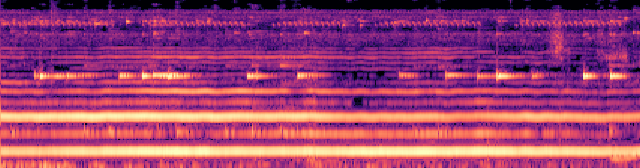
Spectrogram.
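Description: A small mouth-held brass reed instrument sounds one long note, steady in pitch and rich in overtones. A brighter high tone flickers on and off above it.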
